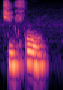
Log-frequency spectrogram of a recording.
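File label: "chiefo", Nigerian Pidgin, female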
